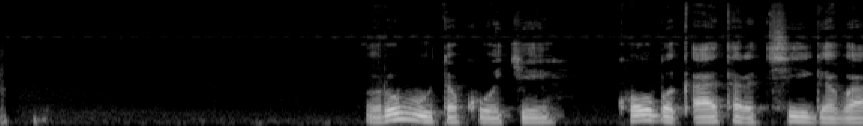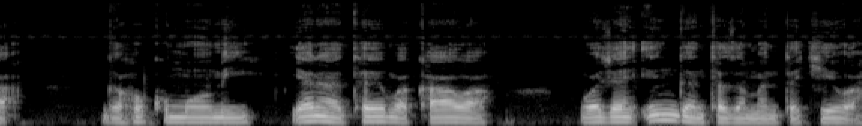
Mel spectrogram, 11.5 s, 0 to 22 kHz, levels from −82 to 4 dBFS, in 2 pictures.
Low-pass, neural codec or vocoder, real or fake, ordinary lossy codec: 19.8 kHz; none; real; none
